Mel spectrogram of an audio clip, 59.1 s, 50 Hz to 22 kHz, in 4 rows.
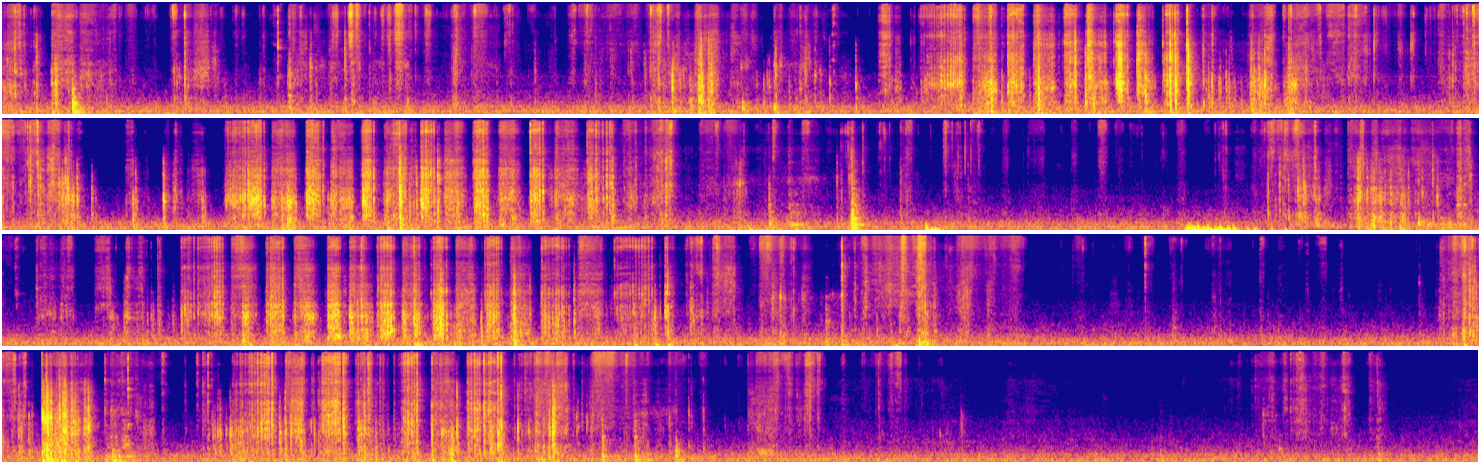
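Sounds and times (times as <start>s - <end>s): scissors cutting paper: 6.4s - 15.5s, 16.4s - 21.9s, 27.5s - 38.7s, 44.1s - 50.6s.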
